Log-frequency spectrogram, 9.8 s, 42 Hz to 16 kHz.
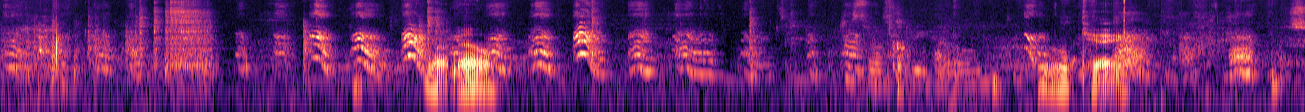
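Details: Patterdale Terrier puppies, about 20 days old, almost three weeks, make high squeaky whimpers and short yelps in quick irregular bursts, one pup especially vocal, while a person talks and laughs close by indoors.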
